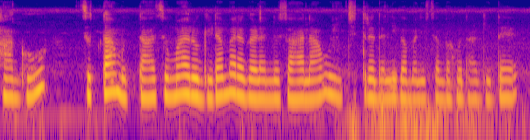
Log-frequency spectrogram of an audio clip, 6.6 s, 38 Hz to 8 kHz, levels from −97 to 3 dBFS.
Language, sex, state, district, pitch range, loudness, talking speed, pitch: Kannada, female, Karnataka, Bangalore, 185-210 Hz, -20 LUFS, 70 wpm, 195 Hz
